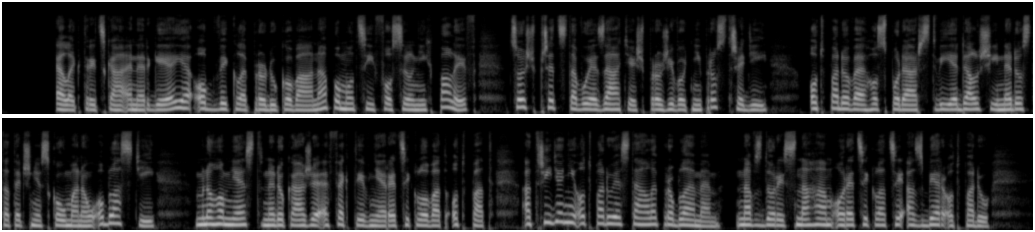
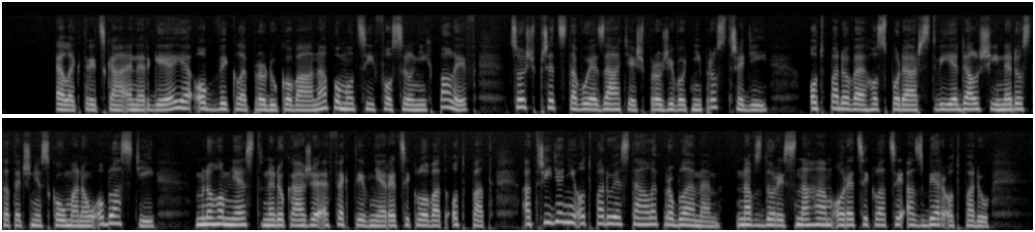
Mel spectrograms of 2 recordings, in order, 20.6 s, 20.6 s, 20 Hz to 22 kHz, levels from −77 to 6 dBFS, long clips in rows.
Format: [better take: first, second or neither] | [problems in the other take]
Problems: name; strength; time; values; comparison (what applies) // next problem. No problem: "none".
first | hiss; faint; throughout; 25 dB below the speech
